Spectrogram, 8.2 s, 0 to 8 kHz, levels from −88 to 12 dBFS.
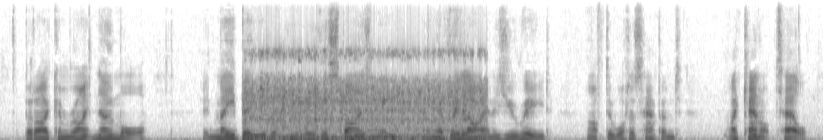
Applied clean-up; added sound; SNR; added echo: none; Engine / Boat, Water vehicle; 1 dB; none.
